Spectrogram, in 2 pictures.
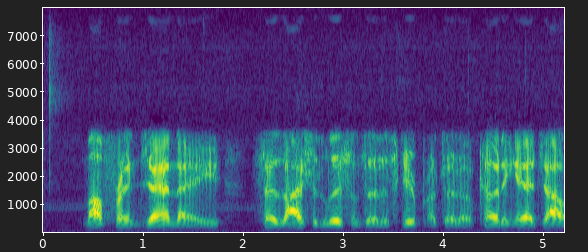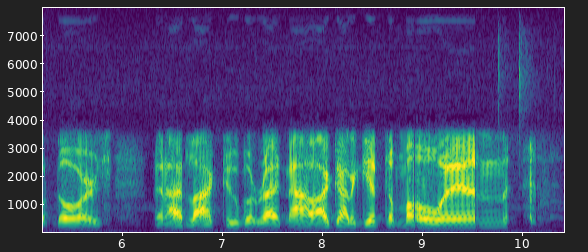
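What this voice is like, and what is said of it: Forrest Gump impression. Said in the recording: “you do a Forrest Gump impression ... Actually, not too bad.”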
